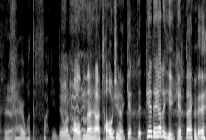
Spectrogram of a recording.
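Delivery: put-on angry telling-off. Retelling how a sailor lays into a crewmate, imitating an angry telling-off. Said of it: "I'm just going to let him have it".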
